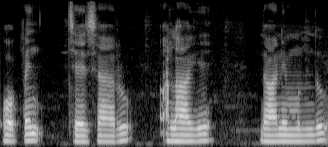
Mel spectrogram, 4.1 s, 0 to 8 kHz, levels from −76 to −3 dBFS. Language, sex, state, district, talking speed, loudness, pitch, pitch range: Telugu, male, Andhra Pradesh, Sri Satya Sai, 90 wpm, -20 LUFS, 125 Hz, 125-135 Hz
